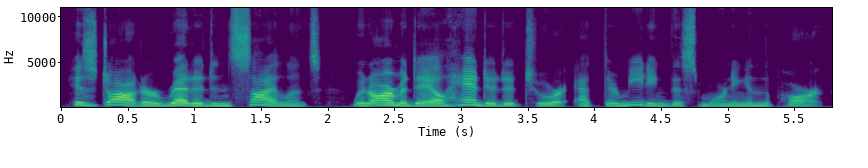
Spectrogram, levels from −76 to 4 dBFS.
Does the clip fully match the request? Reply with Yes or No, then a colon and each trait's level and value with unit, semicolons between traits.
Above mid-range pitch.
Yes: high, 220 Hz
